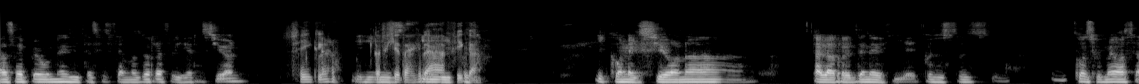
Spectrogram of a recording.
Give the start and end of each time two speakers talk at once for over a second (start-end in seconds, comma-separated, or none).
3.5-4.8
